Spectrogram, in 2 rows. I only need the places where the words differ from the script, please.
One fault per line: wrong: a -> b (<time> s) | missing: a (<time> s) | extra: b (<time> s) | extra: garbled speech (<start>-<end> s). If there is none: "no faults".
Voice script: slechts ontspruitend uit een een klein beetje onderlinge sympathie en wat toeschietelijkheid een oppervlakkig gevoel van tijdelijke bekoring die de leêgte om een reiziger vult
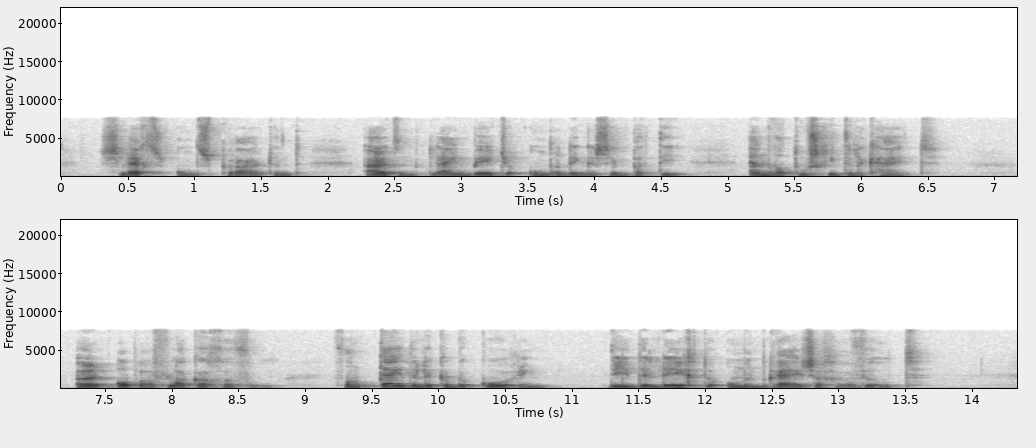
missing: een (2.7 s)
